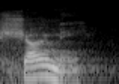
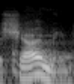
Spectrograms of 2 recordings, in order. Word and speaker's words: Xiaomi: I bought this flash Chinese phone, and according to Phoebe, it's called a Xiaomi. It's, if we spell it in English, it's X-I-A-O-M-I. Is it Xiaomi? That'll do.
